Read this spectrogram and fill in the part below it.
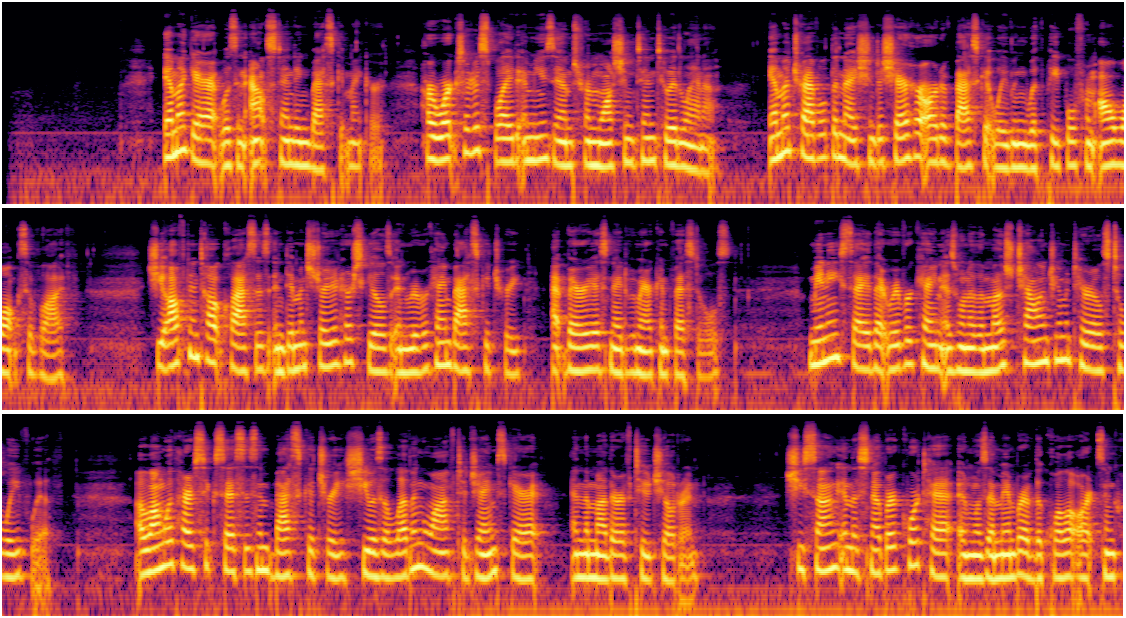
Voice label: english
